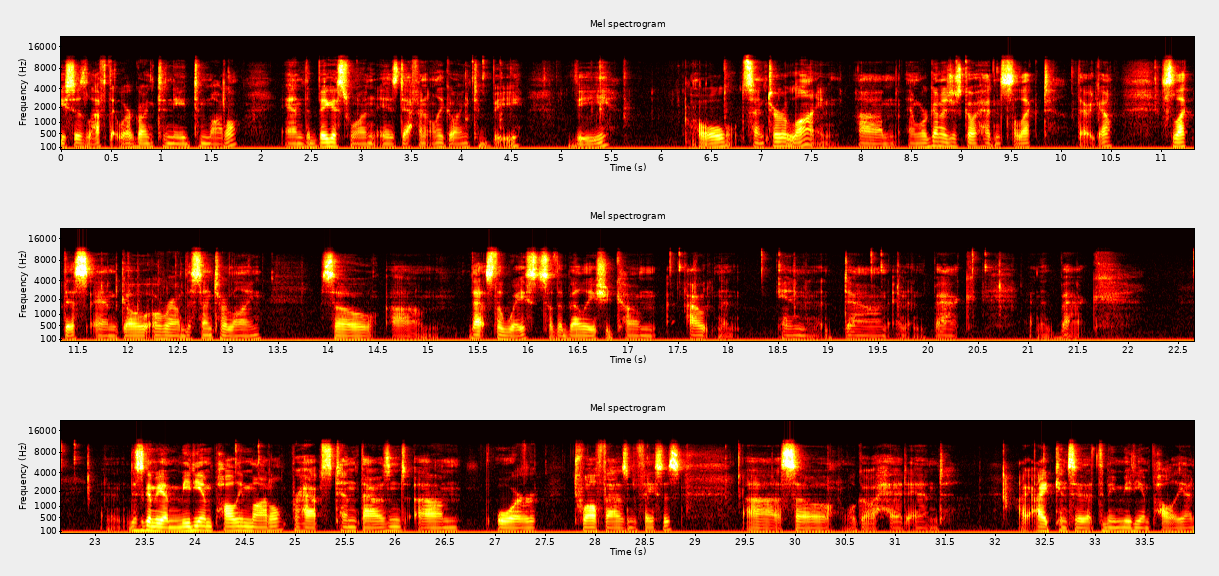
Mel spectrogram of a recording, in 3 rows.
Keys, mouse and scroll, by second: 5.4 KP_3, 9.0-10.8 right drag, 10.8 KP_3, 12.3 e, 17.8 e, 18.7 e, 19.7 e, 20.5-23.0 drag, 21.2 e, 23.0 e, 30.2 e.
